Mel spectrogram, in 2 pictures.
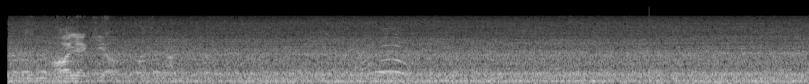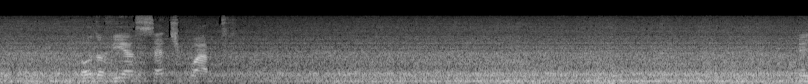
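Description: A car engine hums and tyres roll steadily on the road from inside the car.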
